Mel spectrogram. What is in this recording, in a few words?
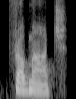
"frogmarch", Indian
